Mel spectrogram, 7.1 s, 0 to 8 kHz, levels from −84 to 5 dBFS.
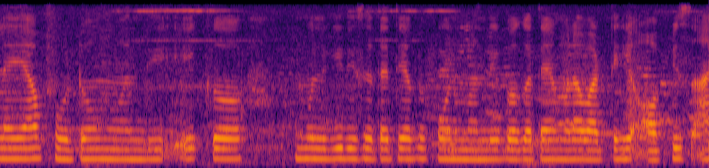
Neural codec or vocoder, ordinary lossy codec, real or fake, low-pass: none; none; real; 7.2 kHz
